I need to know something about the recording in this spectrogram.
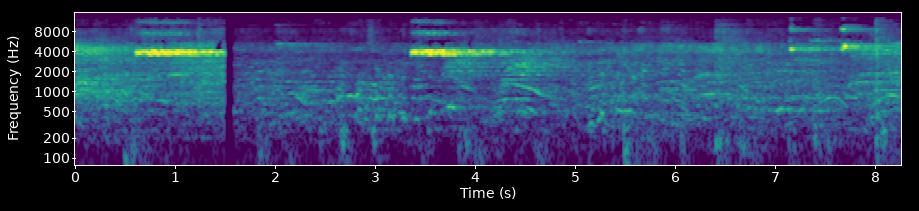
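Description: A volleyball is struck by hand.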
